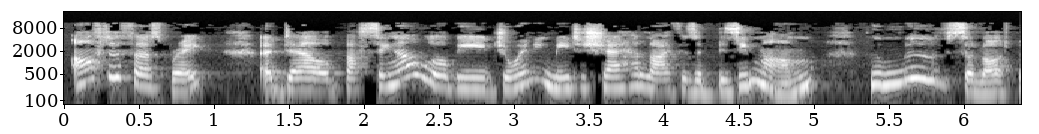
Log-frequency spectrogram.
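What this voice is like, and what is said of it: English accent. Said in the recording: “that's my English accent you're hearing ... I can't shake the Oxford drawl”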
